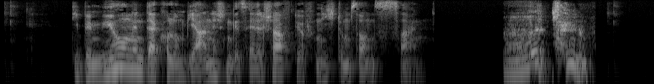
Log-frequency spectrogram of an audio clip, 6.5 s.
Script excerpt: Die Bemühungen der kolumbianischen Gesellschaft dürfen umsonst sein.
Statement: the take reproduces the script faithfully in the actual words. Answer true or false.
false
